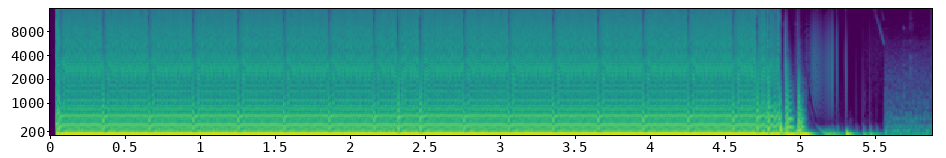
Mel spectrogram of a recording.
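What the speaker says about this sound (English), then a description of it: "Push it through different distortions. For this, I like to get like kind of a square wavy sound." Distorted square-wave sub bass made with Ableton stock plugins and a Redux bitcrusher for a hardcore kick, droning very loud and harsh with a steady pulsing rhythm for about five seconds, then cutting off abruptly into a brief decaying tail.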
